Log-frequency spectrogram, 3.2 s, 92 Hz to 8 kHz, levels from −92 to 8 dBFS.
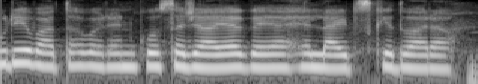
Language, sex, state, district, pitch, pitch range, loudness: Hindi, female, Uttar Pradesh, Lucknow, 230 Hz, 225-240 Hz, -13 LUFS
